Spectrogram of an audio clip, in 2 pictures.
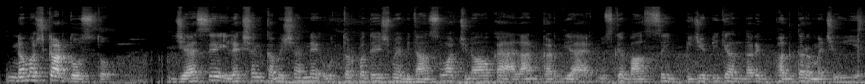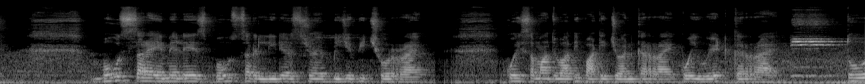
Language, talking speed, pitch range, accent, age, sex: Hindi, 180 wpm, 120-140 Hz, native, 20-39, male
